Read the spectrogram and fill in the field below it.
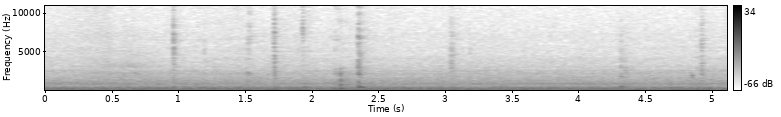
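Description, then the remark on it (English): Beer pours steadily into a glass, a constant wash of liquid noise sprinkled with sharp little fizzing crackles and pops from the foam, with no one talking. “There's a good pour.”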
